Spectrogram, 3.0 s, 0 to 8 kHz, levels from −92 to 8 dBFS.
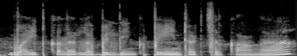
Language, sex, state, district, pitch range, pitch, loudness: Tamil, female, Tamil Nadu, Namakkal, 215-230 Hz, 225 Hz, -16 LUFS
